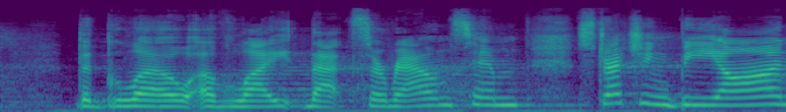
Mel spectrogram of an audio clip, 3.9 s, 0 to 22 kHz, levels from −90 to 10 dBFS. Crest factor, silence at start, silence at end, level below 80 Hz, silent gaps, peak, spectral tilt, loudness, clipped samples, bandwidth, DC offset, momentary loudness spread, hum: 16 dB; 0.4 s; 0 s; -56 dBFS; none; -8 dBFS; -2 dB/octave; -24 LUFS; under 0.1%; 16 kHz; under 0.1%; 7 LU; none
